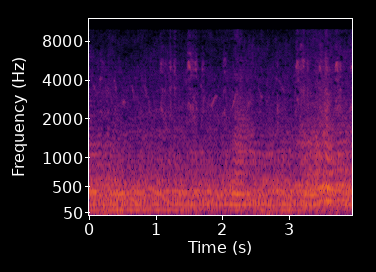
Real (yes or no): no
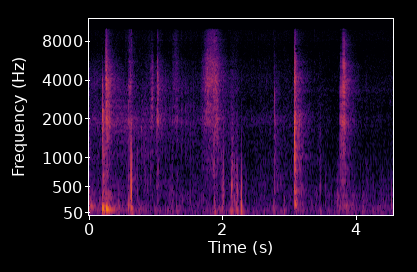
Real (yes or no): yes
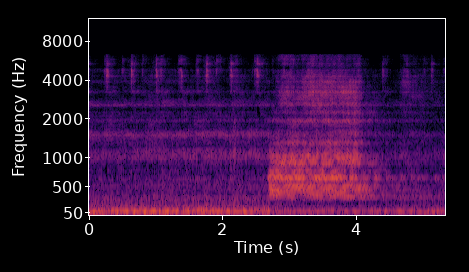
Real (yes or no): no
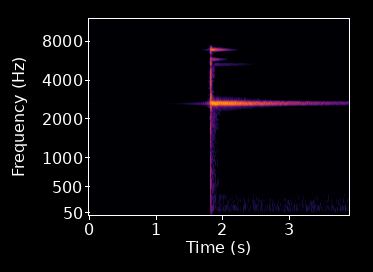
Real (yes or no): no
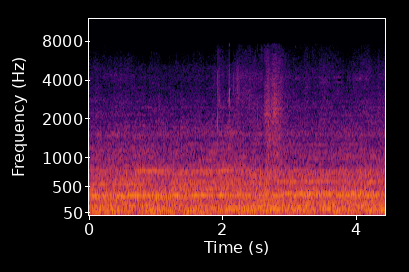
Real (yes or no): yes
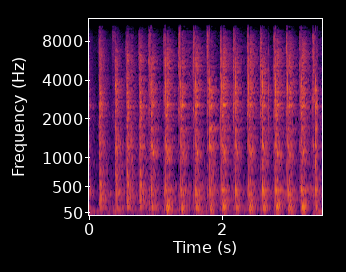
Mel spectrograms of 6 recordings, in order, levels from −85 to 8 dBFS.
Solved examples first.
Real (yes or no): yes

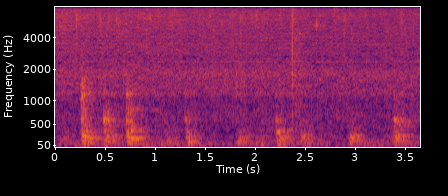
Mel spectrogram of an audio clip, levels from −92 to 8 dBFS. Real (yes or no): no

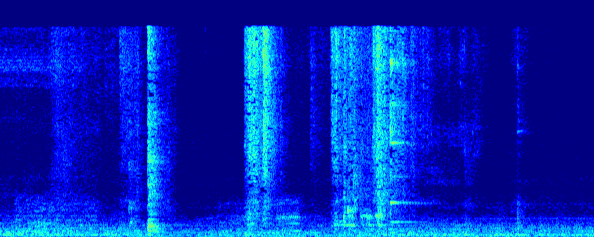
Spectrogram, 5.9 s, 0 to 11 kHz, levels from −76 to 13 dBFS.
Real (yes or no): yes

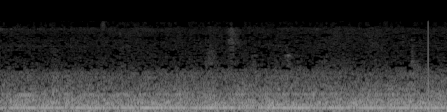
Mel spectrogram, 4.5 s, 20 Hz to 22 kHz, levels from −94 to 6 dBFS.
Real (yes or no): yes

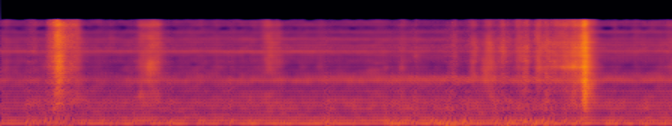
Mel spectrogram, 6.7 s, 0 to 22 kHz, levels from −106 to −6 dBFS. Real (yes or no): no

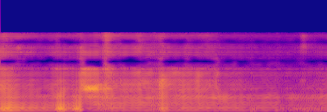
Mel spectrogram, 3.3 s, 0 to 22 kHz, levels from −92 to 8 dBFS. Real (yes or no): no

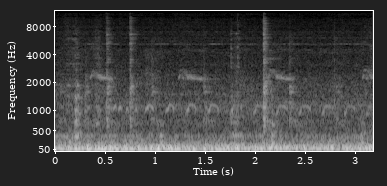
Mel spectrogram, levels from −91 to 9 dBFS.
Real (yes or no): yes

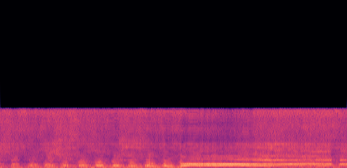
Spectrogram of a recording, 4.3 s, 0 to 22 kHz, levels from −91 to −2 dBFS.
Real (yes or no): no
